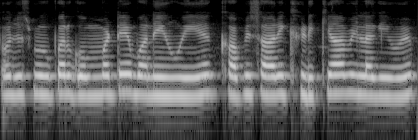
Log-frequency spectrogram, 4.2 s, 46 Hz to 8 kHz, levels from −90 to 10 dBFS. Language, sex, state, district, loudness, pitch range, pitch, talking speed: Hindi, female, Uttarakhand, Tehri Garhwal, -15 LUFS, 235-250 Hz, 245 Hz, 200 wpm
